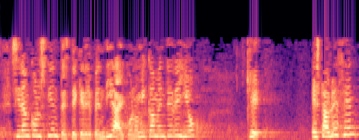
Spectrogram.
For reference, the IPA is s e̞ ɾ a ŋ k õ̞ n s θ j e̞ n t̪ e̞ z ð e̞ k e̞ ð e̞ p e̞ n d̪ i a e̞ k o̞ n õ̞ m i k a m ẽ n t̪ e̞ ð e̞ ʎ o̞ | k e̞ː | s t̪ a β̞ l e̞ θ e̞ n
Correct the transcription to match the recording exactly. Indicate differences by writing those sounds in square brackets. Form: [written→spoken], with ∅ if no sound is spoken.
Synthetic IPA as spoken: s e̞ ɾ a ŋ k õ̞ n s θ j e̞ n t̪ e̞ z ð e̞ k e̞ ð e̞ p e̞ n d̪ i a e̞ k o̞ n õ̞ m i k a m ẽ n t̪ e̞ ð e̞ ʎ o̞ | k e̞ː | s t̪ a β̞ l e̞ θ e̞ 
